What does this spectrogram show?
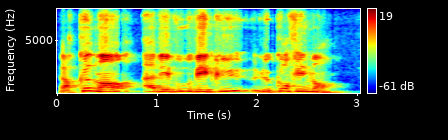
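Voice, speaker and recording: A man's voice: high voice, normal speed, a little mellow. A man in his sixties asking formal, prepared interview questions over a video call. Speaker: interviewer, host. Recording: dull, lo-fi video call audio.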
